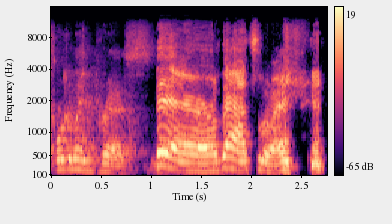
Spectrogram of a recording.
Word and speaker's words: Coeur d'Alene: I know it's hard to pronounce. Coeur d'Alene Press.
